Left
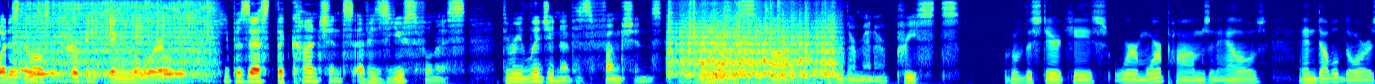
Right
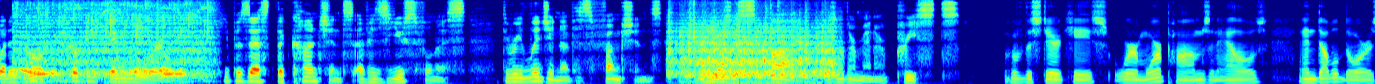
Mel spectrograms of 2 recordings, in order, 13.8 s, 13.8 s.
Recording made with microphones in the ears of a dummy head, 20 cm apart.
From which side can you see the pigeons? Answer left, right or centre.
centre.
